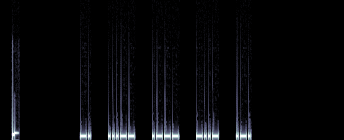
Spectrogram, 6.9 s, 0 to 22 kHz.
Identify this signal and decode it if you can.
Morse code, heard as a keyed tone, about 30 wpm, spaced as for 17 wpm, 700 Hz. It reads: N3JXR
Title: USA Call Signs - 3x Character Spacing - 30wpm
